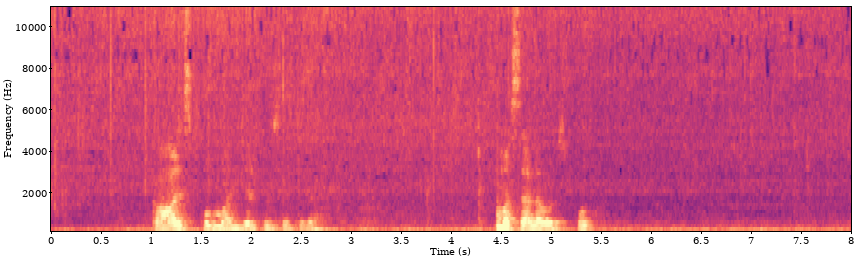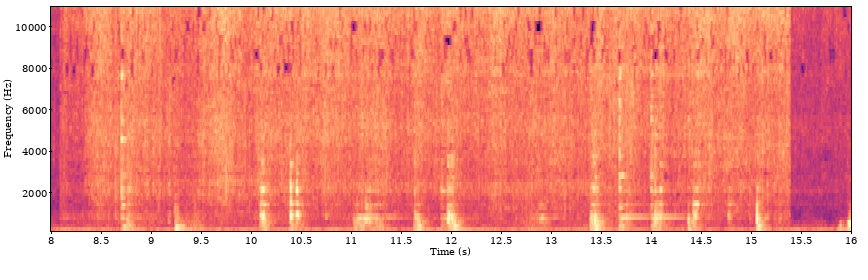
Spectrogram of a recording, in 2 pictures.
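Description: Chopped onion and tomato frying in a nonstick pan, stirred with a steel slotted spoon that scrapes and clicks against the pan. The first half is quieter; from about halfway a steady sizzle runs with many spoon clicks.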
